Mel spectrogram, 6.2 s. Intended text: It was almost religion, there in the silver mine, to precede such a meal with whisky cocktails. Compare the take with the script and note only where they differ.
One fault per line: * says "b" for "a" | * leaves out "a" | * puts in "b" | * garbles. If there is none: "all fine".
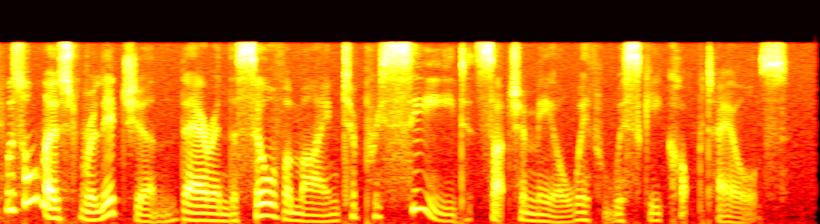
all fine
